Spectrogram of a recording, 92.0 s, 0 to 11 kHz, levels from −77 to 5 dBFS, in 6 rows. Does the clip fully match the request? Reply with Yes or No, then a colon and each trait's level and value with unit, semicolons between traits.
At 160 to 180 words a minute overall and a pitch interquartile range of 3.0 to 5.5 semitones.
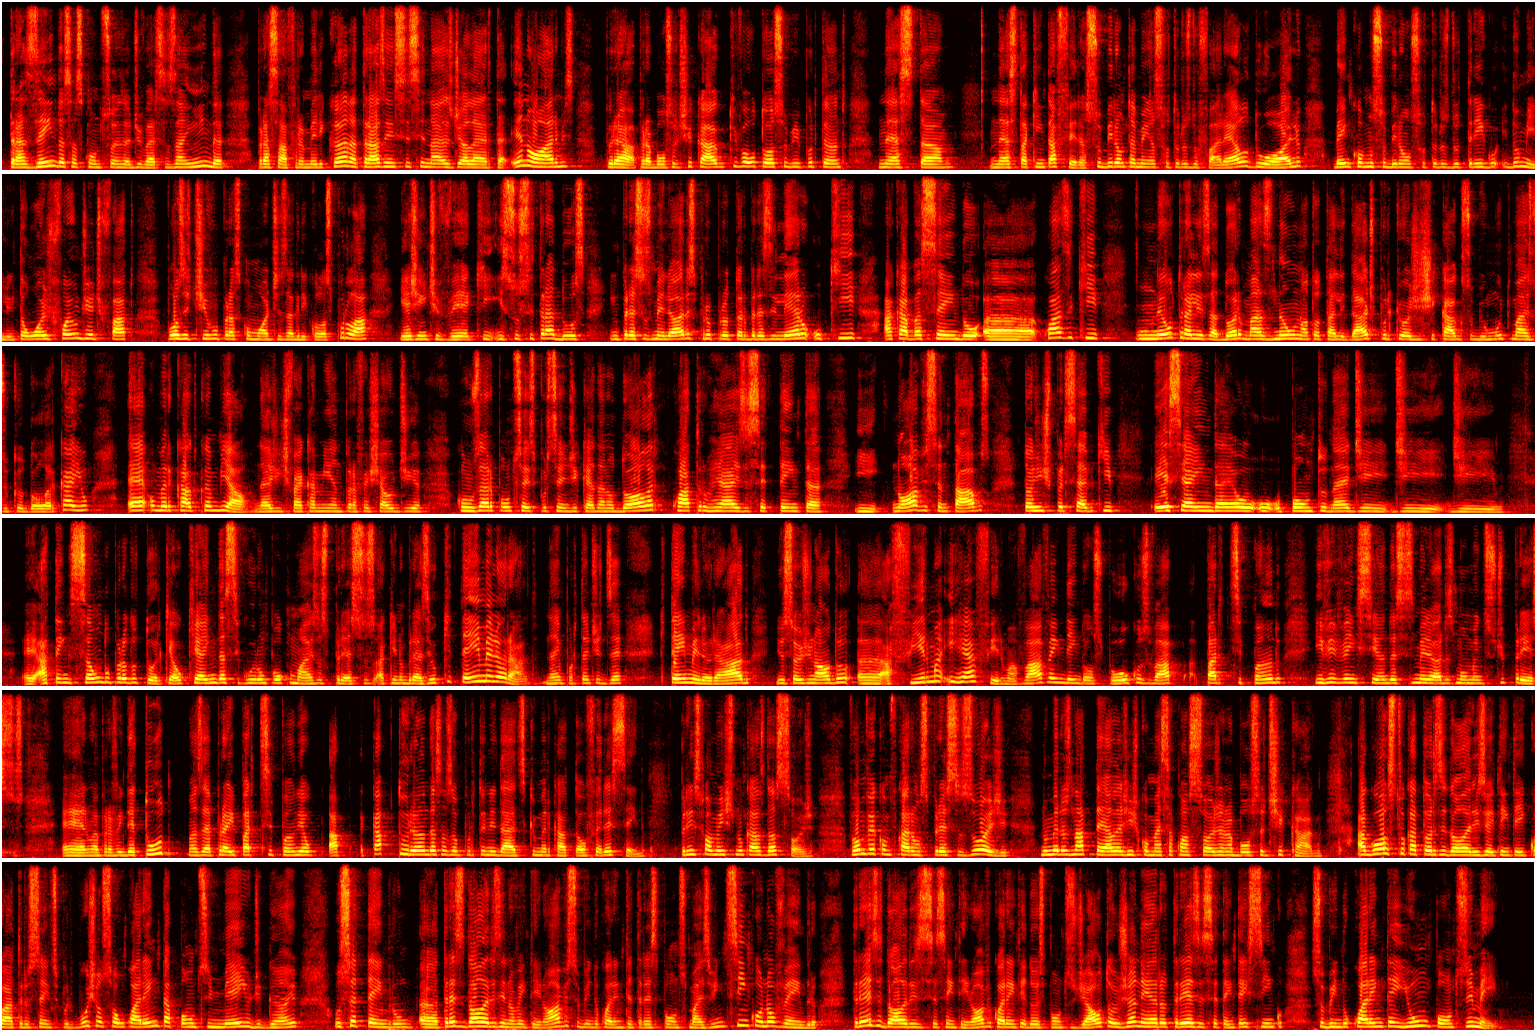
Yes: average, 175 wpm; average, 3.3 semitones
